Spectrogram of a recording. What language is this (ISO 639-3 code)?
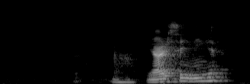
tam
